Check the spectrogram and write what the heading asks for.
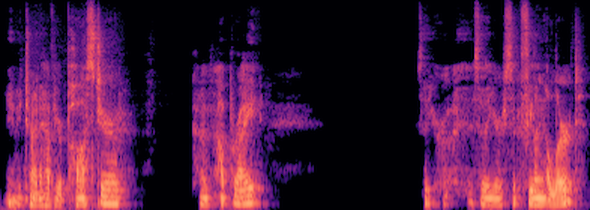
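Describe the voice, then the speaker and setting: A man teaching a guided body scan meditation gives gentle, unhurried instructions, pausing in the middle of phrases. His voice is lowish and his tone steady.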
